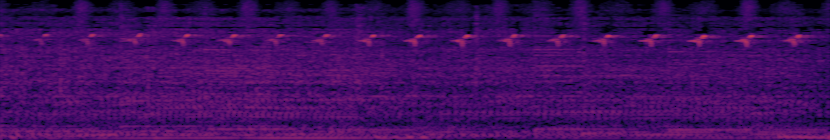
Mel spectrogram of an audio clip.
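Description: A small bird calling in a rapid, even series of short high chirps, about four a second, over low sustained tones in the background.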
